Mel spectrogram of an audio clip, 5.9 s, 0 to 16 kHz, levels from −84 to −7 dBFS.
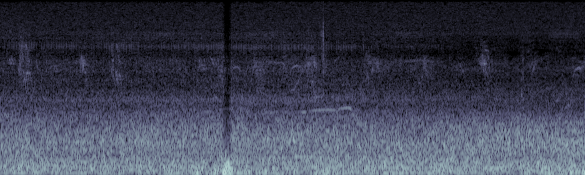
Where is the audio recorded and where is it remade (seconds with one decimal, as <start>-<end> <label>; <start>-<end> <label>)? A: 0.0-5.0 recorded; 5.0-5.9 remade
